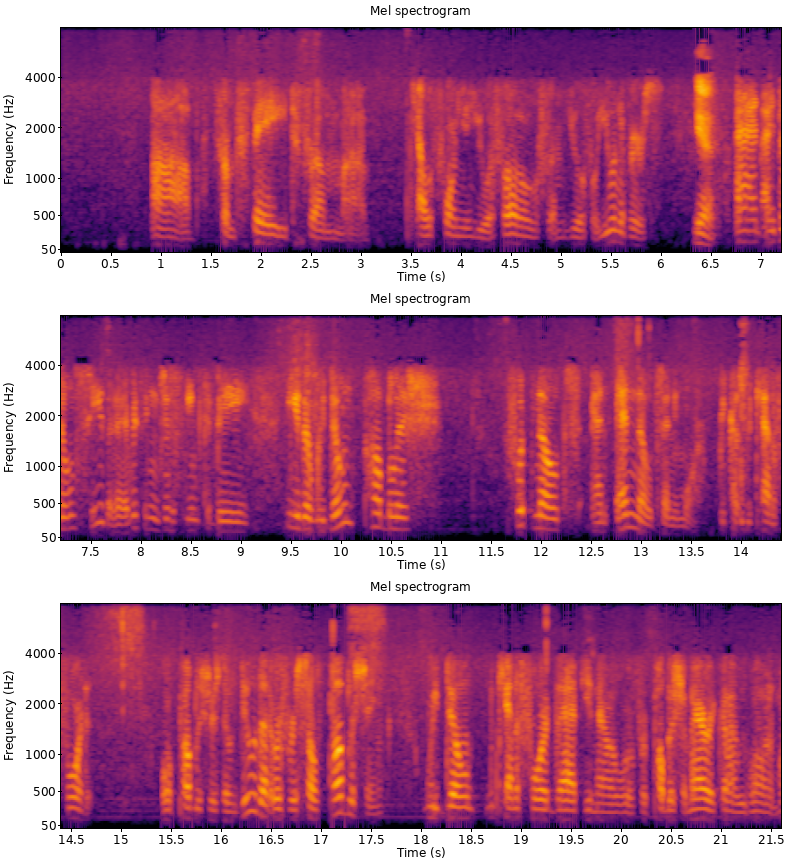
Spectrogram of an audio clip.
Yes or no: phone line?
yes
